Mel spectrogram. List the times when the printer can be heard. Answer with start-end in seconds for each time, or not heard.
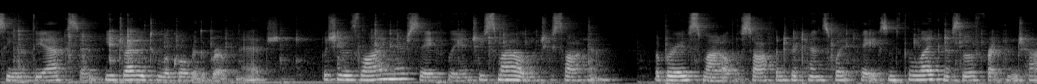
not heard.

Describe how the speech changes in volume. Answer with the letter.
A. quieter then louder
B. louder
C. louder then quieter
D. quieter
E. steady
E.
